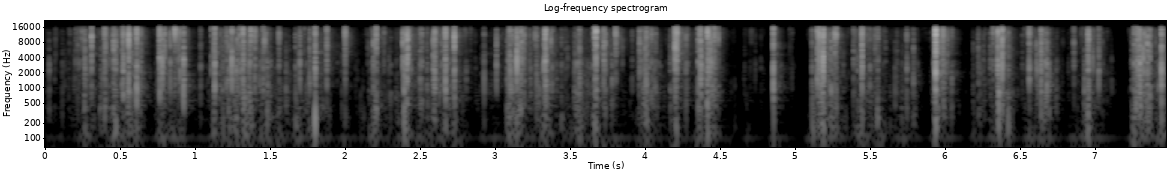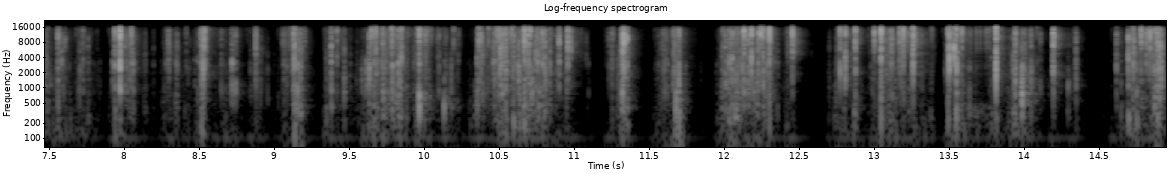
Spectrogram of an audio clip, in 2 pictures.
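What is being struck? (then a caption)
Clear plastic bag of biscuits. A clear plastic bag full of biscuits is rubbed and squeezed by fingertips, producing continuous bright, crisp crinkling in dense bursts with brief pauses. The sound is quiet and almost entirely high-pitched, with very little low end.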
